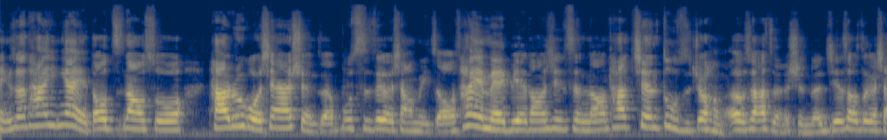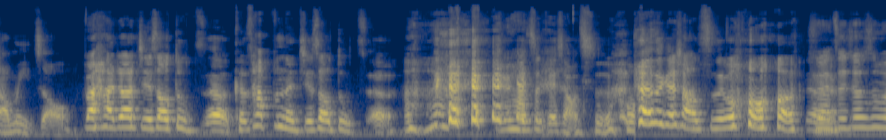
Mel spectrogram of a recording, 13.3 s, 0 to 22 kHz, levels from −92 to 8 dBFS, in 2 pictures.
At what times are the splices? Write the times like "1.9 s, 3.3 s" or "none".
7.2 s, 11.4 s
